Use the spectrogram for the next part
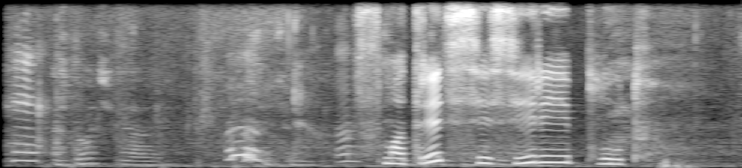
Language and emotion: Russian, neutral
